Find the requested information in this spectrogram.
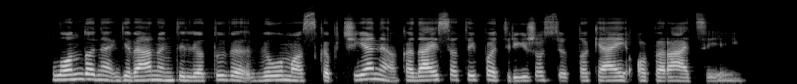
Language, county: Lithuanian, Vilnius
